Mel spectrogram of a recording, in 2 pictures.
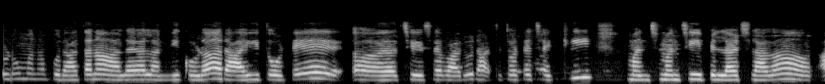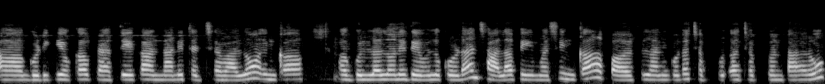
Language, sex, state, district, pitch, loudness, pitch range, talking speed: Telugu, female, Telangana, Nalgonda, 220 Hz, -16 LUFS, 210-230 Hz, 120 wpm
